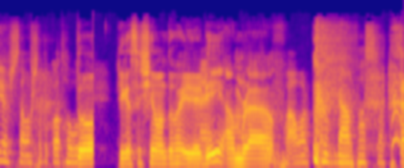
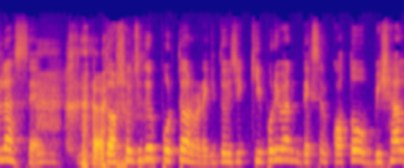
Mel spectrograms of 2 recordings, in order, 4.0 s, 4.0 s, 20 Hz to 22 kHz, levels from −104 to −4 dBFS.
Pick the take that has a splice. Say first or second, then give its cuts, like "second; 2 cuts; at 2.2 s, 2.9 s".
first; 1 cut; at 0.9 s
